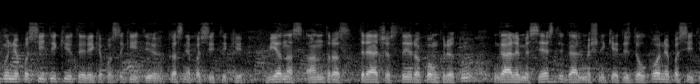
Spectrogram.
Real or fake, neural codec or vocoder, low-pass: real; none; 7.2 kHz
